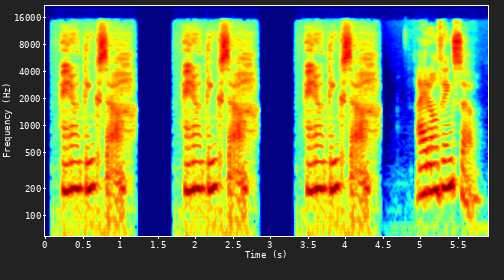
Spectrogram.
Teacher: a really really really Light release of the K I think as it transitions down into the s for so · here we're dropping the T sound all together I don't think the N is linking right into that unvoiced th don't think there's no stop there's no separation there's no T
